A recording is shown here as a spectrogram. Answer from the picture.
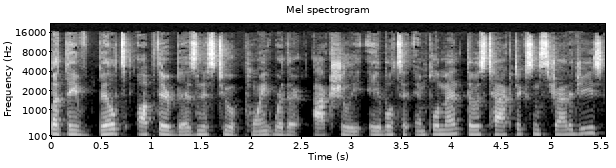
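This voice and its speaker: A somewhat breathy man talks at a fairly quick pace with hardly any pauses. His pitch sits fairly high, and his intonation stays fairly even. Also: very clean recording, silent background. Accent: Canadian. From Canada, southern Ontario (Guelph, Waterloo). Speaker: podcast co-host, young entrepreneur. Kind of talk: casual chat. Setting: home basement studio.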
